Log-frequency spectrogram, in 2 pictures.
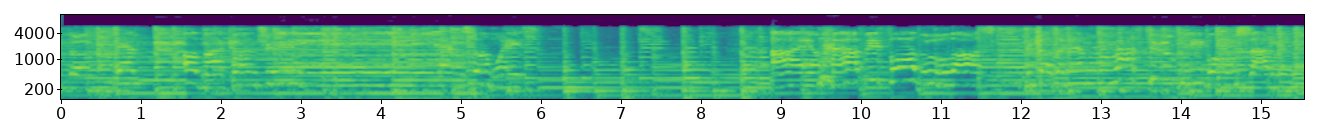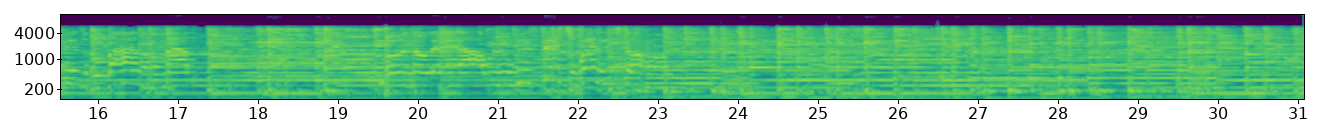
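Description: Acoustic guitar strummed steadily in a live solo performance, chords ringing without pause.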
